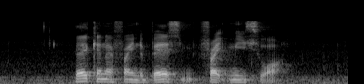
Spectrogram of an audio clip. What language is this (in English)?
English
